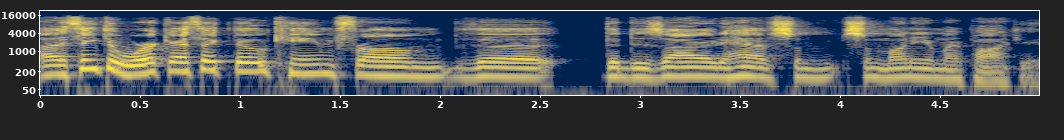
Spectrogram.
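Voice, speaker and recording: A man's fairly high-pitched voice with a Philadelphia accent. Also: lively intonation, moderate pace, very clean recording, silent background. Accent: Philadelphia-area American. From Bucks County, Pennsylvania. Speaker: pastor. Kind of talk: podcast interview, life story. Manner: hesitant, many fillers.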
